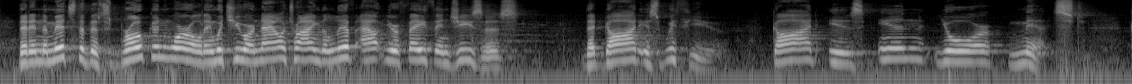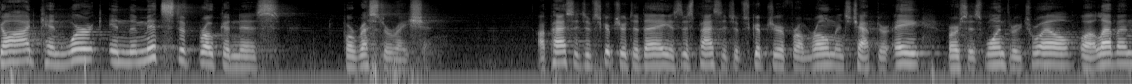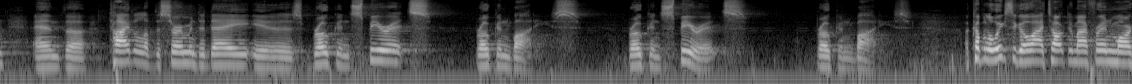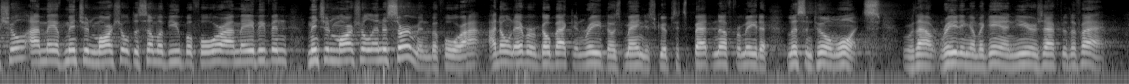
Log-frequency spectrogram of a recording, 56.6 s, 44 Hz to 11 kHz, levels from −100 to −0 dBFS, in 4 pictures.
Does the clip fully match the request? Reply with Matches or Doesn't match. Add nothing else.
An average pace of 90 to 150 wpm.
Matches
